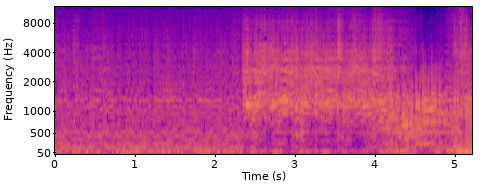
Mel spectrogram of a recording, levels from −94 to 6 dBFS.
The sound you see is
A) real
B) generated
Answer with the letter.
B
